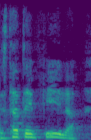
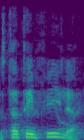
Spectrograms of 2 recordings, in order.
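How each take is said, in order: First: High, loud cry to keep in line; a preacher's shouted command to the marching girls; shouting. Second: High, loud shouted command; shouting. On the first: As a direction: yell the order out sharply. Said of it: "e gridai". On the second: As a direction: cry it out as if waking from the vision. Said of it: "stavo in piedi nella stanza gridando". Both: Retold or imitated.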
